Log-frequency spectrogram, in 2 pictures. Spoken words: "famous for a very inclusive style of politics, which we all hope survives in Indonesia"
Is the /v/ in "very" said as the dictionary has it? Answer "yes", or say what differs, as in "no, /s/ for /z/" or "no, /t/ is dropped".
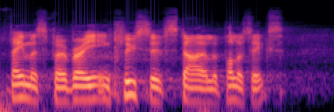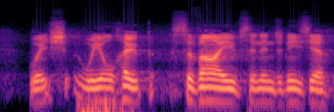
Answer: yes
